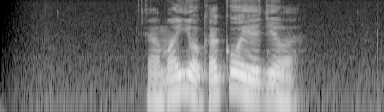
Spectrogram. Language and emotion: Russian, neutral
